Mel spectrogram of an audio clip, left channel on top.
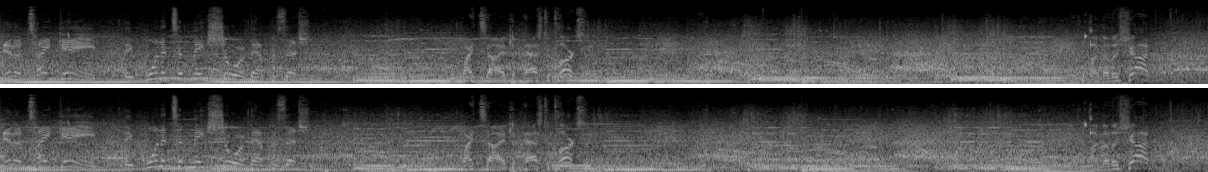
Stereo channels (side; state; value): both; normal; correlation 0.44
